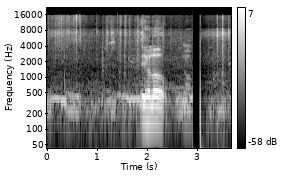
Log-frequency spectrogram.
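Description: Madrasi breeder pigeons, a male and female pair kept for sale, coo in a close, steady burst of low throaty notes, with a voice talking around them.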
